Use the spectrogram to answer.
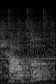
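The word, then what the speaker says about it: Chaokoh: Now this particular coconut milk is the Chowco, so it's pronounced Chowco.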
